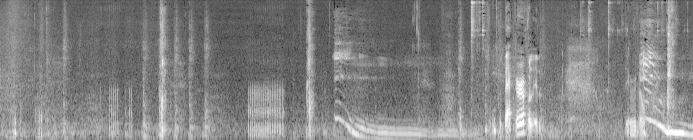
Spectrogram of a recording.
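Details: Small Peka-Pom dog, about five pounds, indoors, provoked by another dog doing a trick: scattered clicks and grumbles, then drawn-out falling vocal tones around the middle and again near the end, with people talking over it.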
